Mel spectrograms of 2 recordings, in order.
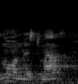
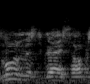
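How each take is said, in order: First: Answering greeting. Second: High, loud, chirpy hello; cheery mouse greeting. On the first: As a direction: return the hello casually. Animal answers the mouse's greeting. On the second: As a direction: call it out brightly as a happy little mouse. Happy mouse greeting everybody in story. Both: Acted.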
